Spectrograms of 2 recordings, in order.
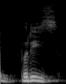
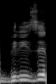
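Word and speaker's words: bridge: बी आर आई डी जी ई, क्या पढ़ेंगे, ब्रिज, अंतिम में ई है तो ब्रिजे नहीं पढ़िएगा, ब्रिज पढ़ेंगे। ठीक है, आइए दोस्तों, अब देखिए यहाँ पे बिल्कुल ध्यान से जी कब साइलेंट रहता है।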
